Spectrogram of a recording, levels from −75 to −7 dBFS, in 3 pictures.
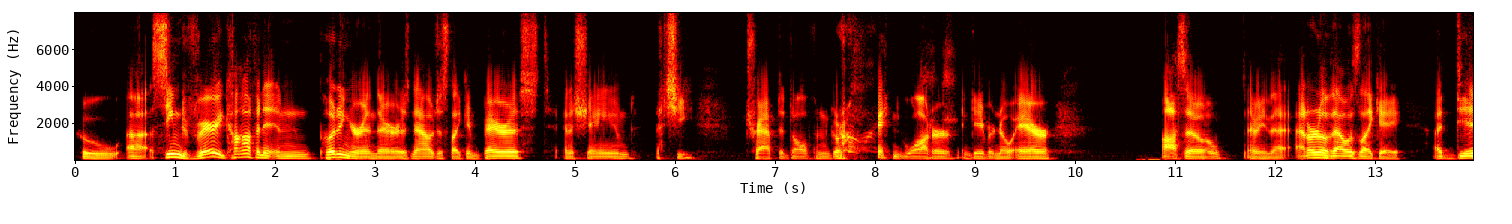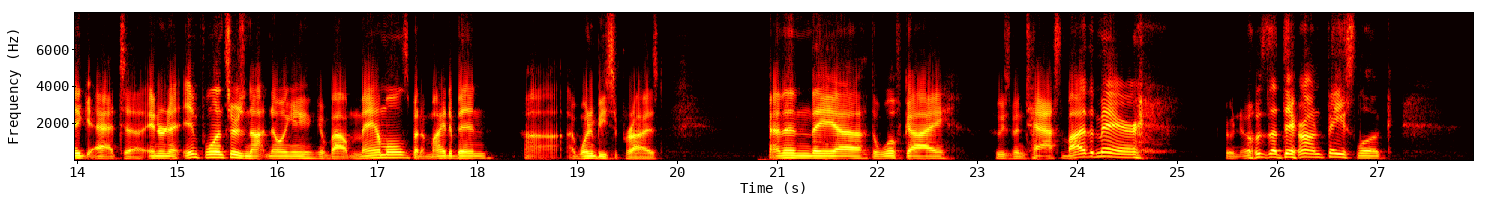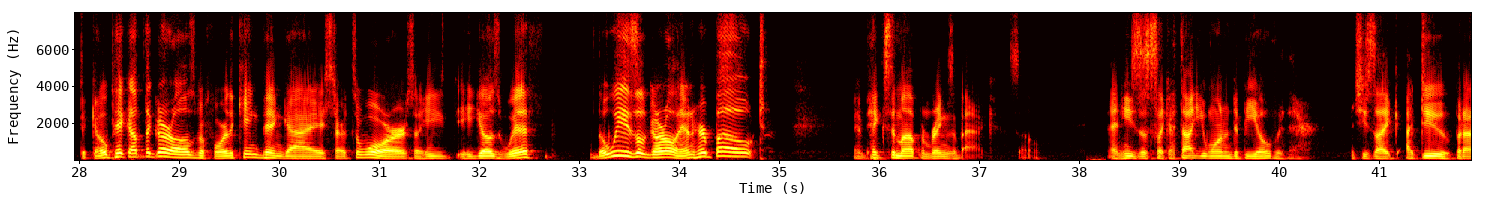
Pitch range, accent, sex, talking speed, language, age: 100-130 Hz, American, male, 190 wpm, English, 20-39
